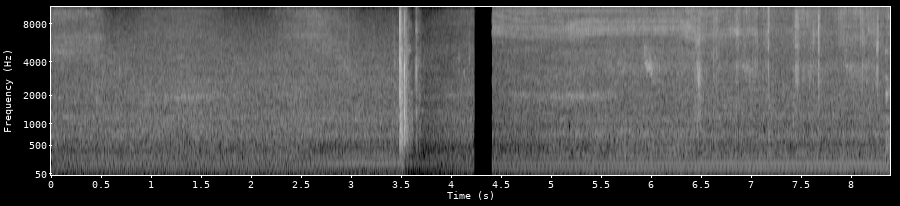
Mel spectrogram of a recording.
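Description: Steady low hum of running air-conditioning equipment, with a single knock about three and a half seconds in.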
